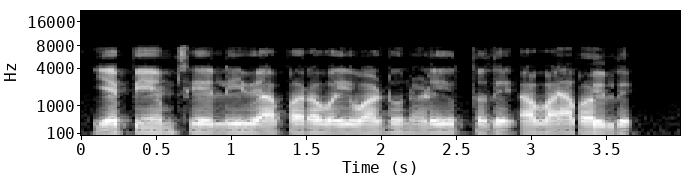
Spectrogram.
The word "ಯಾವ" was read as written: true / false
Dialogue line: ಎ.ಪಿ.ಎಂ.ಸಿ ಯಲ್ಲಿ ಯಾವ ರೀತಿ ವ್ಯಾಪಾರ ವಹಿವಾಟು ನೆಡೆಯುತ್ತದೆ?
false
